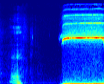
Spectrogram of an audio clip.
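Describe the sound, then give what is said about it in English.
A safety whistle is blown once in a single steady, shrill blast lasting about a second, loud, after a brief low murmur and a moment of silence. “I'm going to blow this because I feel like I remember testing it and it was quiet.”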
